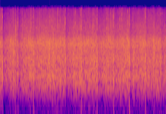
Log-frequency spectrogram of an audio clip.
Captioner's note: speaking French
